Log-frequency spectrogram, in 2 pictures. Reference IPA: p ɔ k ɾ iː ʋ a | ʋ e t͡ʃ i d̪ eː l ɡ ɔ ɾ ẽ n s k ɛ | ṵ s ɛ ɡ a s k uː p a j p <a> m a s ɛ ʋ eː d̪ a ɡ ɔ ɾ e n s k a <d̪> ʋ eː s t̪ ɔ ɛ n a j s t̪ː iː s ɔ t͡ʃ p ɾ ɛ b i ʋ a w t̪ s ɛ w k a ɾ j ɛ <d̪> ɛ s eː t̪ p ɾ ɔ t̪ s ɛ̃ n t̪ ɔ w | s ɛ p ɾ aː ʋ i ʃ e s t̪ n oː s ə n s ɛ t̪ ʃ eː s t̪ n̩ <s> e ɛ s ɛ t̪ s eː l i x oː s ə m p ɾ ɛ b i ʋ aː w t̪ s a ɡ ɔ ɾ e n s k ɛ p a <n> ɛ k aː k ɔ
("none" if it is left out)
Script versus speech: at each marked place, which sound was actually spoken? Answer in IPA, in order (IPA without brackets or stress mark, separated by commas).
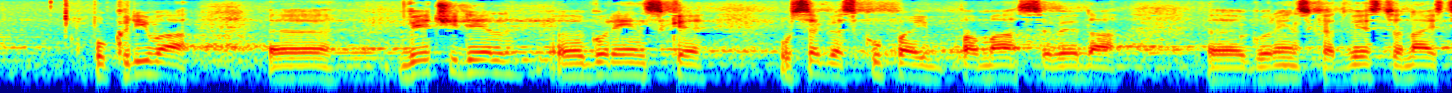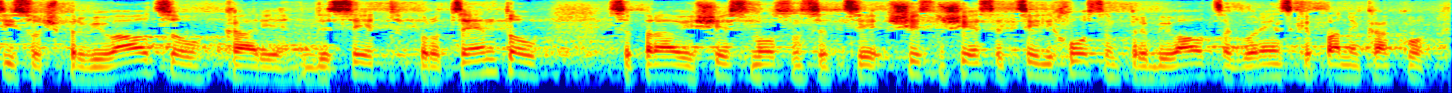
a, d̪, d̪, ʃ, n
